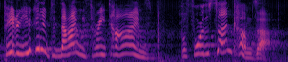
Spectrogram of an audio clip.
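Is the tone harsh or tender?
harsh. It is said in a harsh, accusing tone. It is an accusation. The speaker calls it wrong. "He didn't say it like that"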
